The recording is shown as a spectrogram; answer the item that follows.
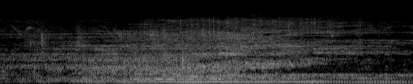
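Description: A small motorbike passing on the road. Its engine and tyre noise grows to a peak about two seconds in and then fades away.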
